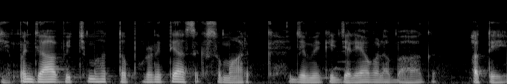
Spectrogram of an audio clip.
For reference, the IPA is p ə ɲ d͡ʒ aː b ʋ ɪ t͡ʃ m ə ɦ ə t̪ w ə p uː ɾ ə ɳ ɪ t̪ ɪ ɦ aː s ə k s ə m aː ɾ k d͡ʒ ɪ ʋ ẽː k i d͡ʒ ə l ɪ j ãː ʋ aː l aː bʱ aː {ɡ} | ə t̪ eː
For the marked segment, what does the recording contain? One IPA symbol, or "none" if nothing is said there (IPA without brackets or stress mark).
ɡ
